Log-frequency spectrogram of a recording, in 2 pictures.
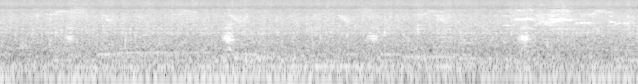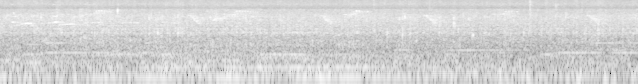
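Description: A flock of flamingos calling with short, low honks over a steady low hum, with scattered high chirps and a couple of brief ticks.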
